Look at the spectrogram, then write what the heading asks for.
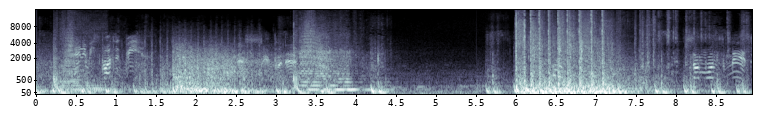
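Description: Loud, rapid bursts of gunfire from the Valorant video game crackle in quick succession, with a short lull midway before another dense volley of shots and impacts.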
